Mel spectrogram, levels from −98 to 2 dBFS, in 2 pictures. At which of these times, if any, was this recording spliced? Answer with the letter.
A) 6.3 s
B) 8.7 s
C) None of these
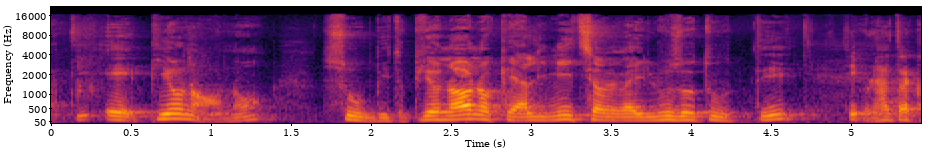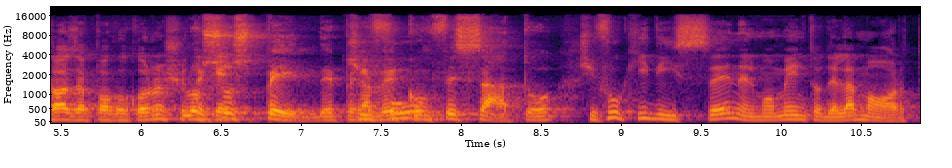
C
